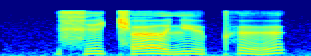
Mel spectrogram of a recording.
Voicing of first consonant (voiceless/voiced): voiceless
